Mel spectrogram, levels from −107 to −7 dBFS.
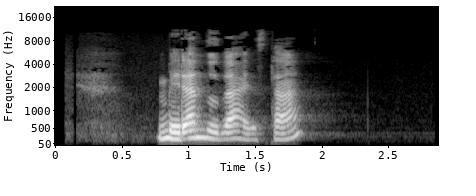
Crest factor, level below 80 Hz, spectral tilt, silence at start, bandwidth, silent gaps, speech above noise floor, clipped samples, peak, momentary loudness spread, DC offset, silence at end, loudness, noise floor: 22 dB; -78 dBFS; -6.5 dB/octave; 0.75 s; 10.5 kHz; none; 62 dB; under 0.1%; -2 dBFS; 18 LU; under 0.1%; 1.05 s; -20 LUFS; -82 dBFS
